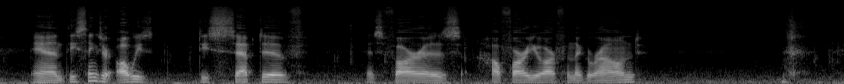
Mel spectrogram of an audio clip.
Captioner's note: laughs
